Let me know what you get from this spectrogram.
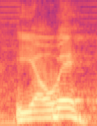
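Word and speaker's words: Yahweh: basaho nangayo sa encyclopedia the true pronunciation of the name yh was never lost several several early greek writers of the christian church testify that the name was pronounced Yahwe sa wa pa ni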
